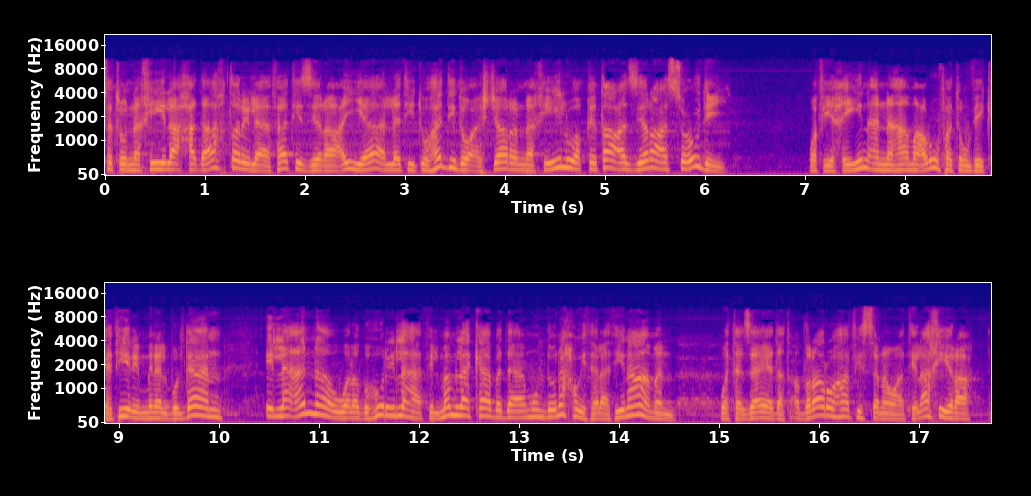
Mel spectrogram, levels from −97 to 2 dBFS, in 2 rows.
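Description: No technical faults can be heard anywhere in the recording.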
